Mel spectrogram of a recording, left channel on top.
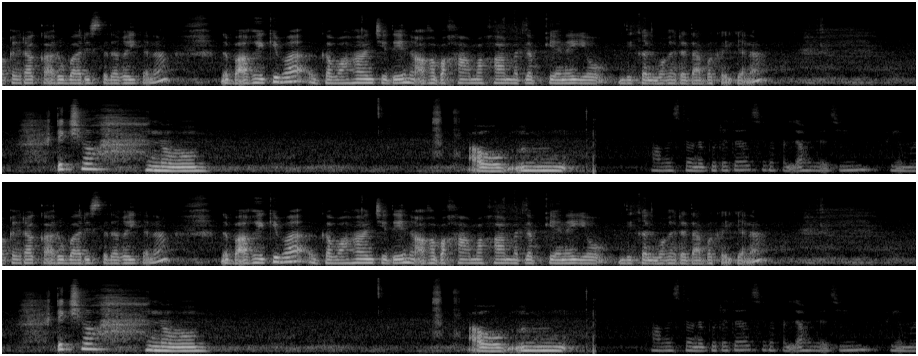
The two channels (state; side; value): identical; both; correlation 1.00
